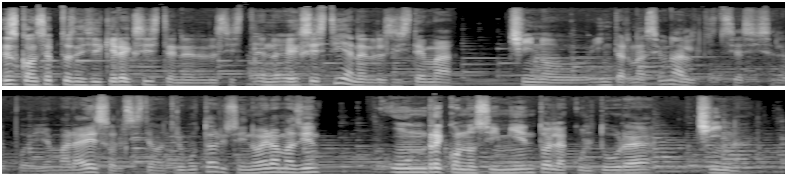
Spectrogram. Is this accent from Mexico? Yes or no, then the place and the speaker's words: yes; Mexico; como mexicano a veces es muy... Nada más aquí comemos chile y aquí aguantamos el picante.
